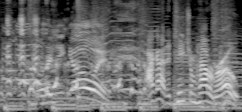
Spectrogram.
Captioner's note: kids laughing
